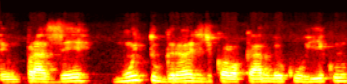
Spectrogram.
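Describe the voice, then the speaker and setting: Somewhat breathy, fairly high-pitched male speech with ordinary pitch variation. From Brazil, Sobral, Ceará (Northeast). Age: 30s. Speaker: comic book writer. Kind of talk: casual interview chat.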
